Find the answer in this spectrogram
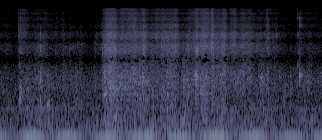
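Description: Faint, close-up chewing of a mouthful of chili cheeseburger: a few soft wet mouth clicks, then about three seconds of louder chewing noise starting some two seconds in.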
